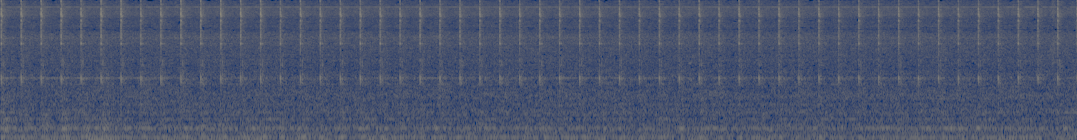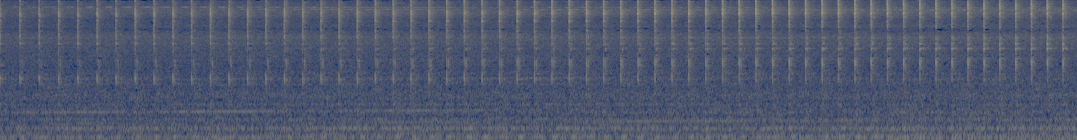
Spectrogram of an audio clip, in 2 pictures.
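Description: A washing machine drum turns with a steady hum.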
